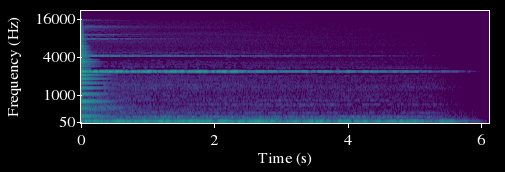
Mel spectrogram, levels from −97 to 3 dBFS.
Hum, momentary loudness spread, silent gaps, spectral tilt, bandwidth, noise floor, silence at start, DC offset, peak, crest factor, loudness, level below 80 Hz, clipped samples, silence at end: none; 17 LU; none; -3 dB/octave; 16 kHz; -71 dBFS; 0 s; under 0.1%; -20 dBFS; 24 dB; -44 LUFS; -52 dBFS; under 0.1%; 0.35 s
